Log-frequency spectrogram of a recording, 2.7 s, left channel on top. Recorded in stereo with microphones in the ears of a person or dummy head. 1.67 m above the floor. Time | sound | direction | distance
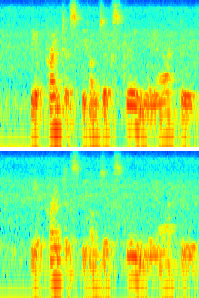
0.4 | a man speaking | 30° left (ahead or behind) | 0.7 m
